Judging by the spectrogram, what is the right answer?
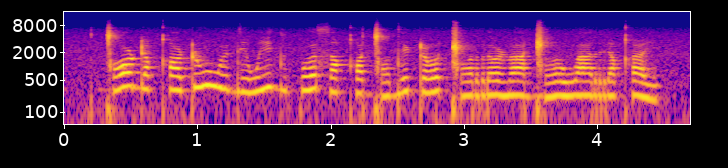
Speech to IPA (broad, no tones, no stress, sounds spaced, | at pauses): ɡ͡ǀ ɔ ɖ i qʰ ɤ ʈ u w ɯ d i w i d u p ɤ s a qʰ u ɡ͡ǀ ɔ d i ʈ ɤ ɡ͡ǁ ɔ r ɤ ɳ a ɡ͡ǁ ɤ w a r i qʰ i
